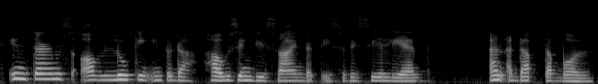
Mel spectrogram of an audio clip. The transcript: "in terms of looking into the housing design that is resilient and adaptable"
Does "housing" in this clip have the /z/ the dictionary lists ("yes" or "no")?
no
